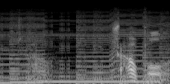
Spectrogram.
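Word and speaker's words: Troupple: Half trout and half apple. Pronounced like a mouthful. Trouble.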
